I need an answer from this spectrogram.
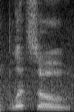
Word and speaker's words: Blitzo: So Blitzo, just because he addresses himself as Blitz, just because the O is silent, it keeps the charade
